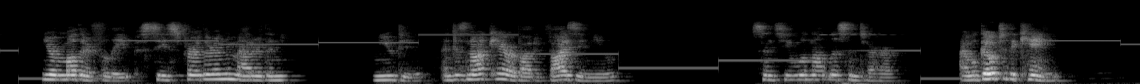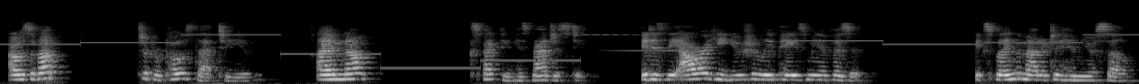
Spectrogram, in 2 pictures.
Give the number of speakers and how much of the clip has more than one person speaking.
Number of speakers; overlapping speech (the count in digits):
1, no overlap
